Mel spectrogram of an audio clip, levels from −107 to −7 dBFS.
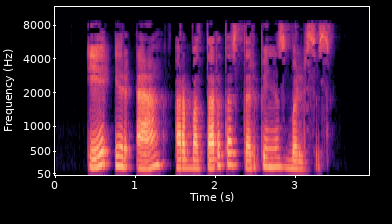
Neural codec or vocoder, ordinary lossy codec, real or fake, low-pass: none; MP3, 32 kbps; real; 10.8 kHz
